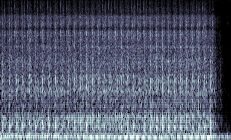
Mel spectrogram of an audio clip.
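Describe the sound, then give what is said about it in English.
A sewing machine stitching a two-thread flatlock seam on underwear fabric, a rapid, steady mechanical chatter of even stitch pulses that runs continuously and then stops just before the end. “Okay, and we keep it going. So, I'm just sewing like normal.”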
